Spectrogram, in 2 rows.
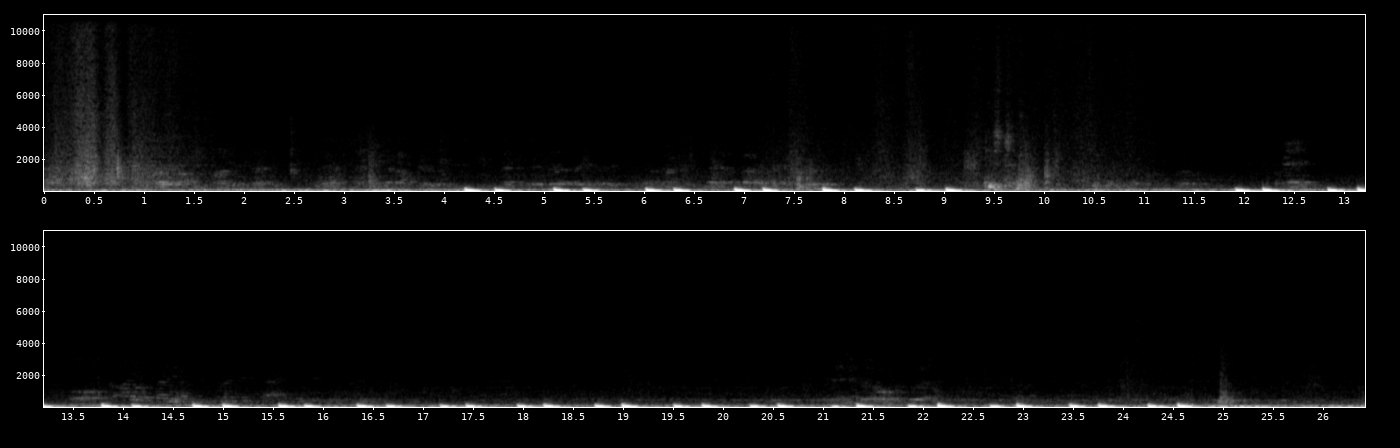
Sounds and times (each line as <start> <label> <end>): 4.2 beat the boom with my fingers 9.3
11.9 beat the boom with my fingers 24.8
